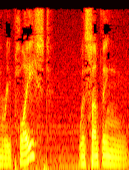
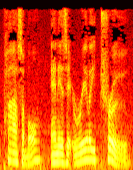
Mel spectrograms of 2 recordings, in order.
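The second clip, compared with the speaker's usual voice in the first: ordinary talk, nothing marked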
